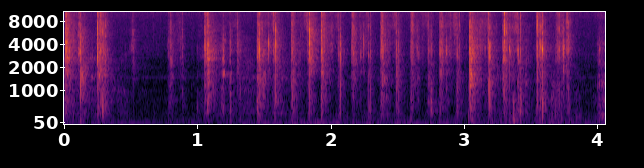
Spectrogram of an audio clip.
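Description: A deck of tarot cards being shuffled by hand: a rapid run of crisp card flicks and clicks, with a short pause a little under a second in.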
